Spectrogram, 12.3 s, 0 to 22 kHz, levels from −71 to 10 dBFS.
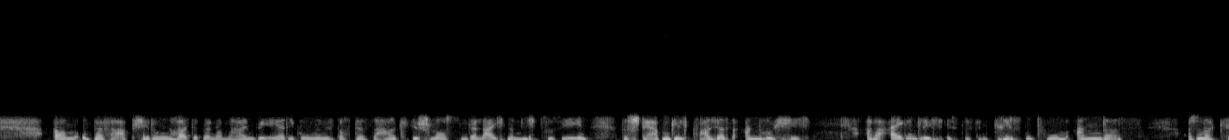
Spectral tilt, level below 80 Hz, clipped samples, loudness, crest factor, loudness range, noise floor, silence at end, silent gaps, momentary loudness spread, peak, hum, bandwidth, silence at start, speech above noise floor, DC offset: -8.5 dB/octave; -54 dBFS; under 0.1%; -22 LUFS; 22 dB; 2 LU; -49 dBFS; 0 s; none; 10 LU; -2 dBFS; none; 4.2 kHz; 0 s; 28 dB; under 0.1%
